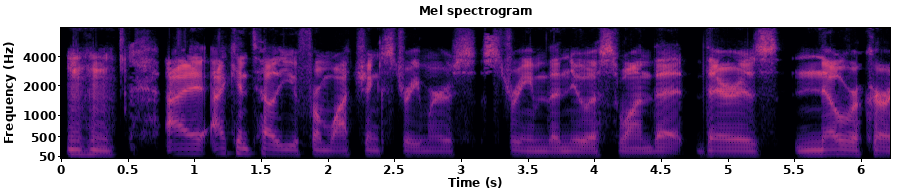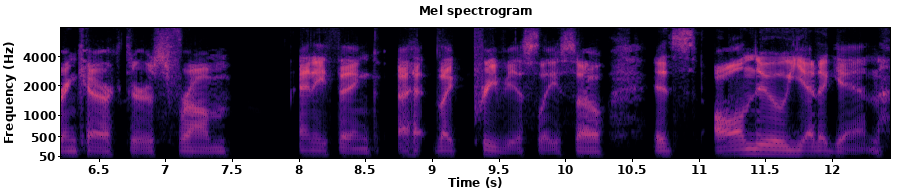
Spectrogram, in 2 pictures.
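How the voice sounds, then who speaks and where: A man with a low voice and a bright, forward edge hosts a casual interview. He sounds agreeable and affirming, recorded dry and close. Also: steady tone, a little slow, dry recording. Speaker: podcast host.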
